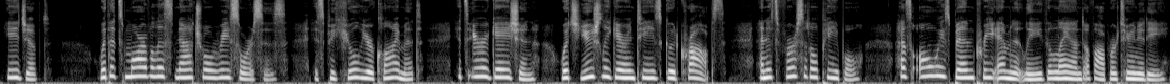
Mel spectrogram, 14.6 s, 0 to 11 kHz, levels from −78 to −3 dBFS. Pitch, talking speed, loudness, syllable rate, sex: 260 Hz, 120 wpm, -16 LUFS, 4.9 syllables/s, female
